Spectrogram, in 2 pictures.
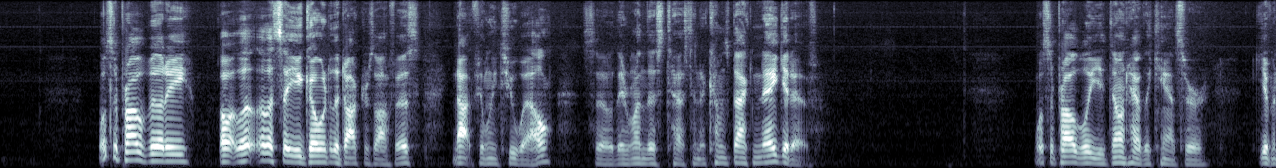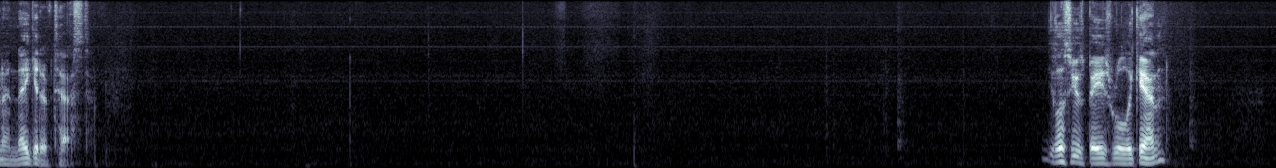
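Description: A man speaks calmly and explains, close to a microphone, with pauses.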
